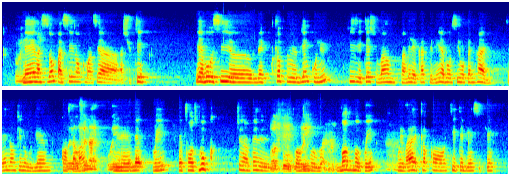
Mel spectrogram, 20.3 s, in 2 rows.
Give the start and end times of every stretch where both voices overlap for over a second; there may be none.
15.5-16.8

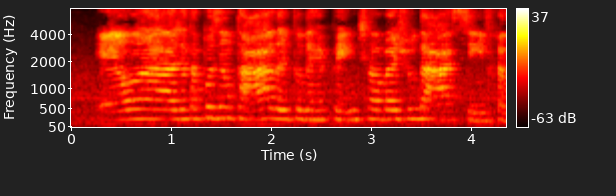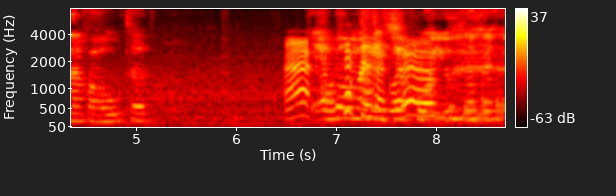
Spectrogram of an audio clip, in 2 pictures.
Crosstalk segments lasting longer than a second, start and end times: 6.7-8.0

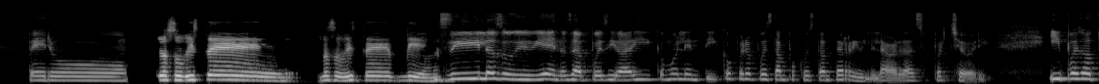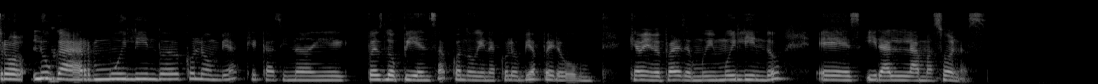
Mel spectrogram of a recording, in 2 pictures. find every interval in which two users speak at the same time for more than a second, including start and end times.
none

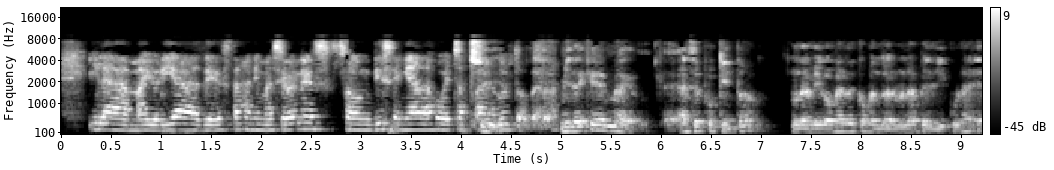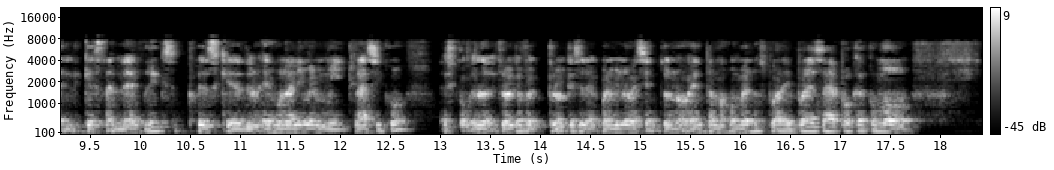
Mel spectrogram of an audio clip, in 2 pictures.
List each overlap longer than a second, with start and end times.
none

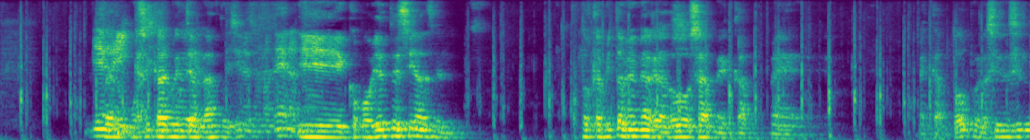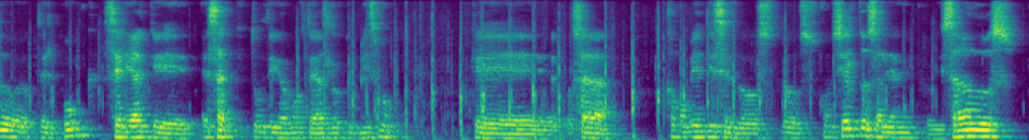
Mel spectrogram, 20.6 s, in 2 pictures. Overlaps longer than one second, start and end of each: 1.0-2.4

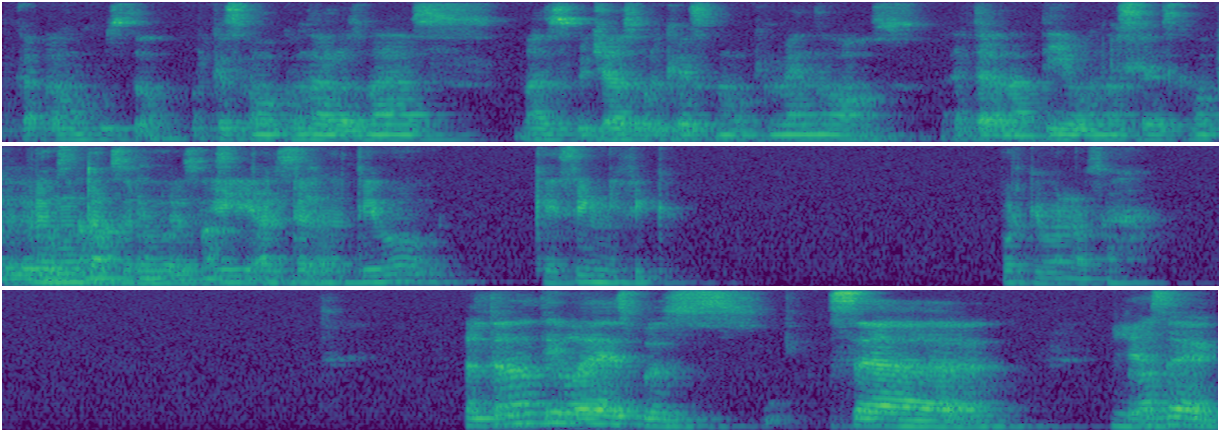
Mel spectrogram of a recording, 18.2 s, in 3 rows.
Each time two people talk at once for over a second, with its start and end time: 6.2-7.8

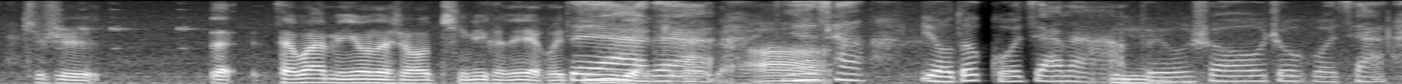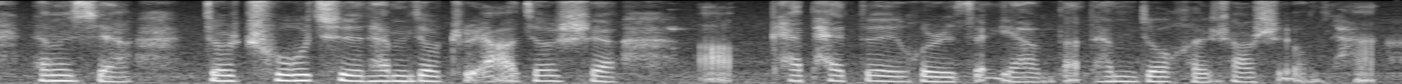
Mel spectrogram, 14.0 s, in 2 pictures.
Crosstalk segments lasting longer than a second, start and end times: 2.9-4.2

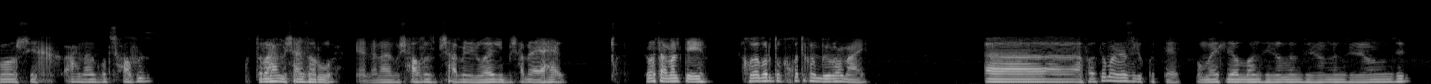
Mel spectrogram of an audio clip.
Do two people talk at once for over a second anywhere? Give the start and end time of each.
none

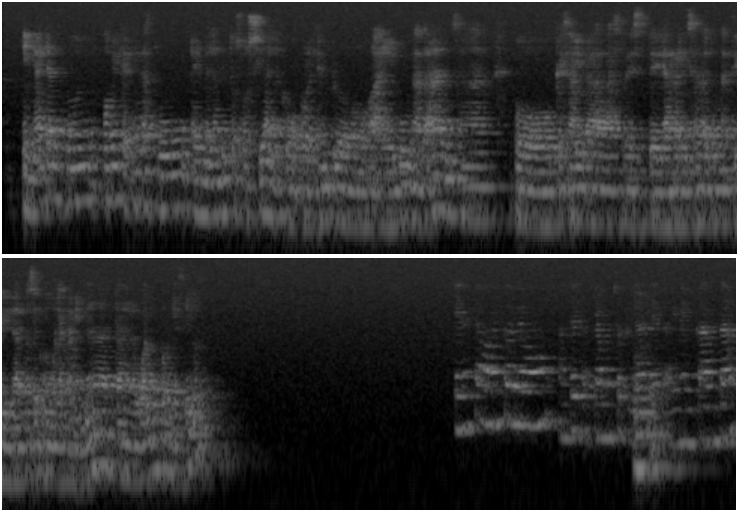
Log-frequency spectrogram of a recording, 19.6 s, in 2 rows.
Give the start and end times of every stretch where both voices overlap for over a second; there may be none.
none

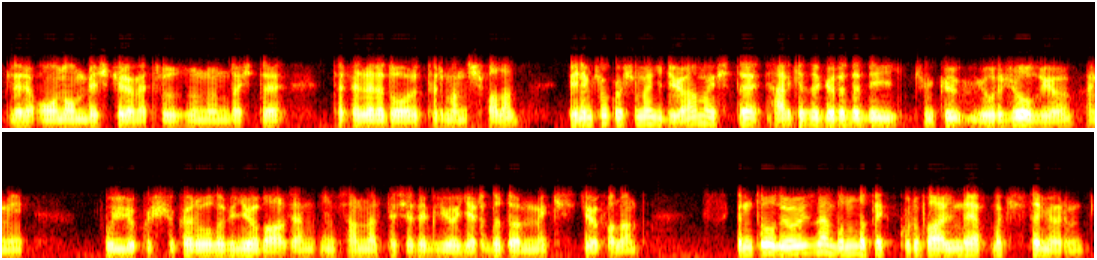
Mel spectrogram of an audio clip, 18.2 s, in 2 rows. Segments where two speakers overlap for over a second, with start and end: none

